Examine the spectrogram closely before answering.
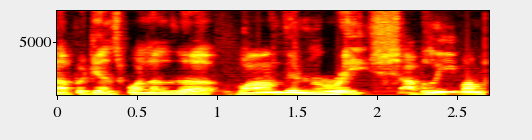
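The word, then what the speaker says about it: Vandenreich: It's not Von the Wreck. So I believe it's Vanden Reich.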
